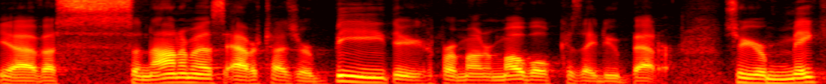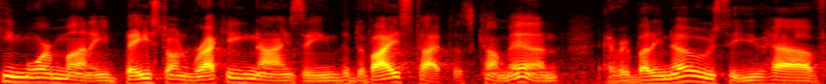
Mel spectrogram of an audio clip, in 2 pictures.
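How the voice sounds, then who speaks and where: An unremarkable speaking voice from a man, fairly low-pitched and fairly quick, with ordinary pitch variation. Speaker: conference speaker. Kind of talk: conference talk.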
